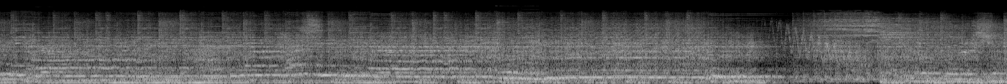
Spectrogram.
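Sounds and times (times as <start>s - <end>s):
women's vocal trio singing: 0.0s - 7.8s
live pop band: 0.0s - 7.9s.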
